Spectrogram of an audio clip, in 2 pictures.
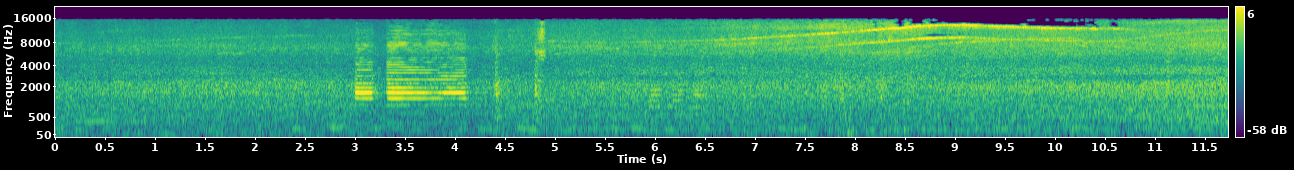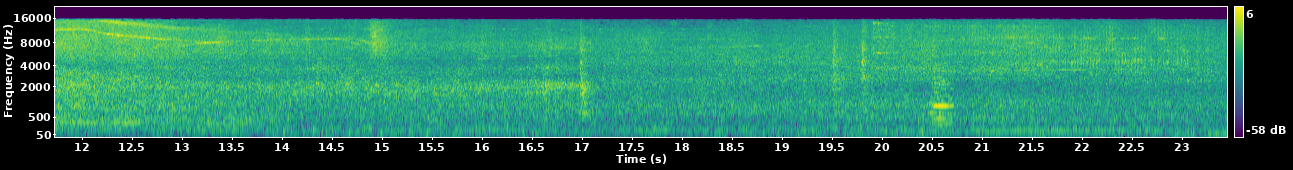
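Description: Busy highway traffic: steady tyre and engine noise of cars and tractor-trailers, with a vehicle horn honking once, loudly and briefly, about three seconds in.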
